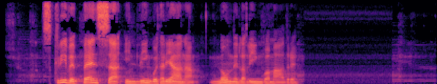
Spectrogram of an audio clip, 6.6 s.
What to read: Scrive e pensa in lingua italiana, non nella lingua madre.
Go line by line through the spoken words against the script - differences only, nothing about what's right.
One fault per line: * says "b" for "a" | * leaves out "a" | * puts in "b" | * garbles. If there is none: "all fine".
all fine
